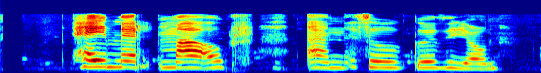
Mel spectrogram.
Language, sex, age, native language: Icelandic, female, 6, Icelandic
